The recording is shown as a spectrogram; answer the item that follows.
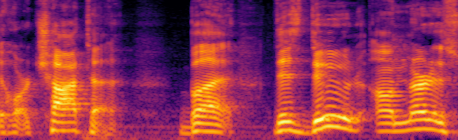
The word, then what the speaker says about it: horchata: Cinnamon Toast Crunch that's haracha it's very good it's a ancient traditional um I'm pronouncing it wrong too because this dude on murder stream pronounced it that way it's actually horchata but this dude on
